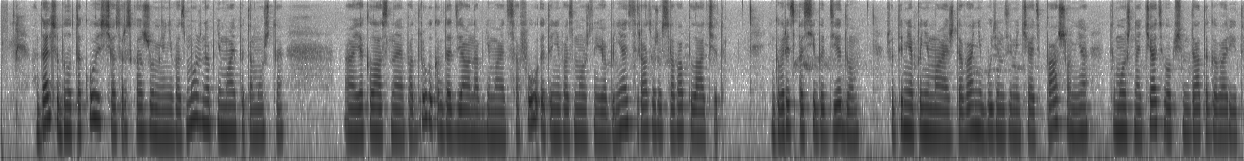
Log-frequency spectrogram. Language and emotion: Russian, neutral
